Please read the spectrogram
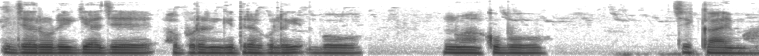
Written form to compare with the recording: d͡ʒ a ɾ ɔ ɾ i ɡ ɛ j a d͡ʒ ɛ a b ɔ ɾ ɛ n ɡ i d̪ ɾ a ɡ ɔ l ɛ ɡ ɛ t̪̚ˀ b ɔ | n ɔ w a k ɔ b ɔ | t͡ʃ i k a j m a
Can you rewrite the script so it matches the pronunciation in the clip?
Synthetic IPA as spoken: d͡ʒ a ɾ u ɾ i ɡ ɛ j a d͡ʒ ɛ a b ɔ ɾ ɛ n ɡ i d̪ ɾ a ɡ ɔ l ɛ ɡ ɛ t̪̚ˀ b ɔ | n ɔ w a k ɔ b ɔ | t͡ʃ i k a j m a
